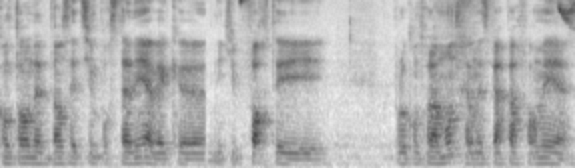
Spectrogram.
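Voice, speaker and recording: A man with a fairly low voice talks very fast in a monotone, flat delivery, with audible room echo. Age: 20s. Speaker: amateur cyclist. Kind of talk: interview.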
